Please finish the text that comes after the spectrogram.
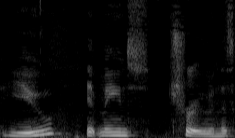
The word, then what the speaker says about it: eu: biology so whenever you the EU which we pronounce u it means true and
